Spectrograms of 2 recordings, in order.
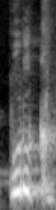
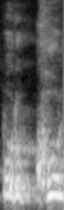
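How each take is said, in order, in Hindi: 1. शब्द व्यंजन पर ही खत्म होता है, कोई स्वर नहीं। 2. शब्द के अंत में अनुनासिक ओ स्वर जुड़ा है। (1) "ਪੁਰਖ ਪੜਿਆ ਨਾ ਜੀ" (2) "ਅਸੀਂ ਪੁਰਖੋਂ ਨਹੀਂ ਪੜਿਆ"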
